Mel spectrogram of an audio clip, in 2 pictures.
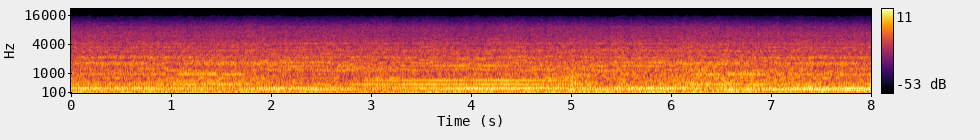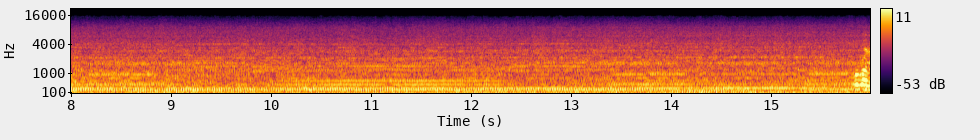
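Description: NASCAR race truck engine droning steadily during practice laps at Las Vegas, a sustained, even mechanical tone with slight pitch shifts that holds for the whole stretch, with no talking.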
